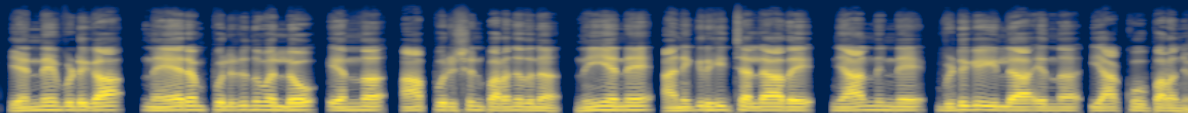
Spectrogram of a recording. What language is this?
Malayalam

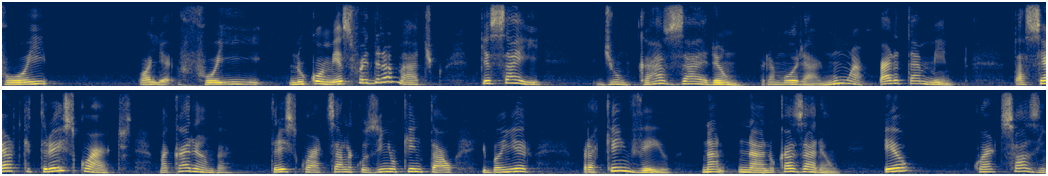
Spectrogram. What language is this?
Portuguese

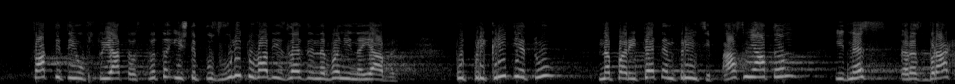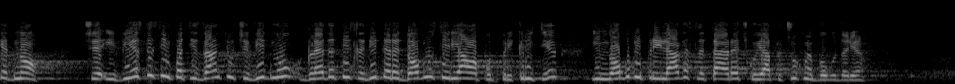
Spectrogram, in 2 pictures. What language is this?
Bulgarian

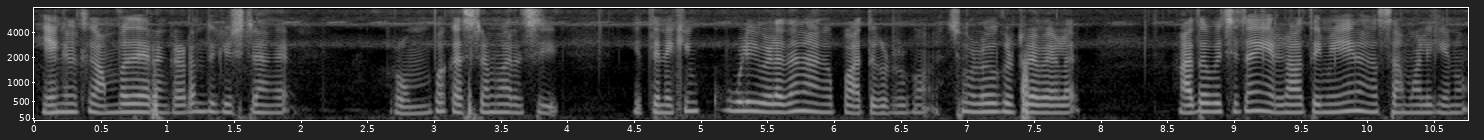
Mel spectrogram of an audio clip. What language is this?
Tamil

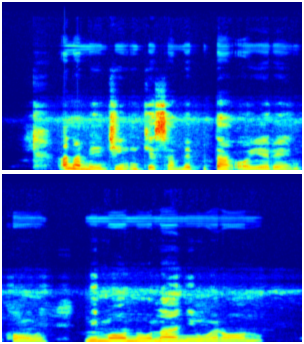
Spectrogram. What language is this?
Igbo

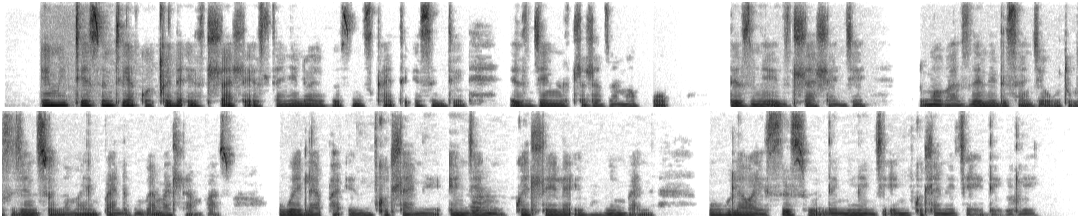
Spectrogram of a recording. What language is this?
North Ndebele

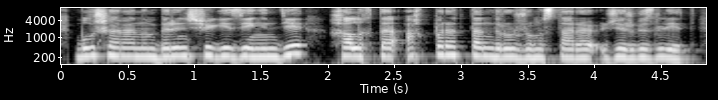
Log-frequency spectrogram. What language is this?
Kazakh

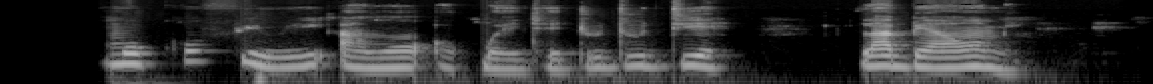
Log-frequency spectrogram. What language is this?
Yoruba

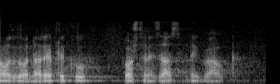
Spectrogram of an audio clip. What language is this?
Croatian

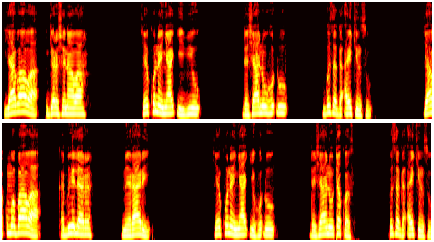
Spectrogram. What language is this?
Hausa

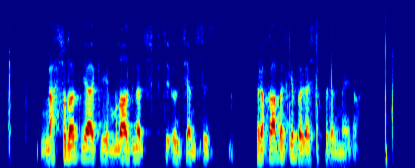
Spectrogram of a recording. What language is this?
Uyghur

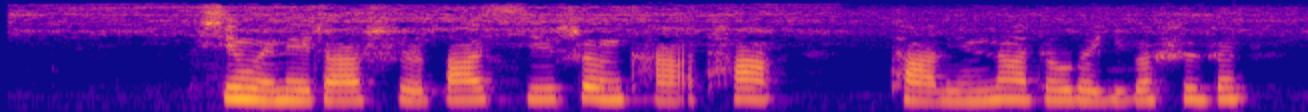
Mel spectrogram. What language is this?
Chinese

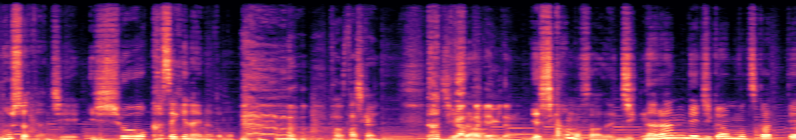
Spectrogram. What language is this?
Japanese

